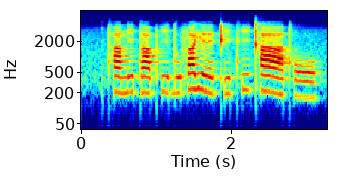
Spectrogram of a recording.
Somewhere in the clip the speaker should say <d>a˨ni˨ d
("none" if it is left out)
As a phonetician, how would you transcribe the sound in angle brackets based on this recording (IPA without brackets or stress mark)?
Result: tʰ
